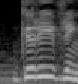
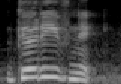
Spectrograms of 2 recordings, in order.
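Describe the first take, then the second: First: It is said in a higher voice. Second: It is said in a lower voice.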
